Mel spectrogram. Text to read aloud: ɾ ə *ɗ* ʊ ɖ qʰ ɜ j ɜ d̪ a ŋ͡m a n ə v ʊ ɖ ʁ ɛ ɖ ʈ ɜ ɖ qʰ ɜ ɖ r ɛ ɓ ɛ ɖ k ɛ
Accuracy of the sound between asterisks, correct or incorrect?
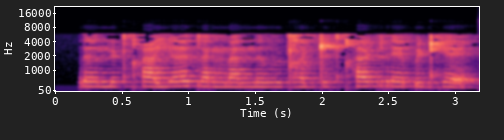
incorrect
